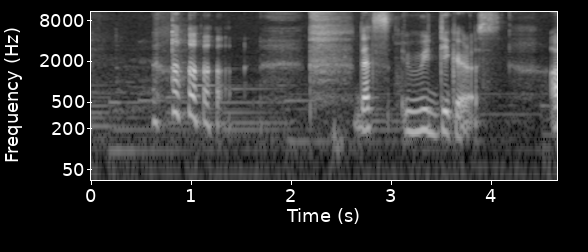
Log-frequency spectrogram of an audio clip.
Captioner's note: laughs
